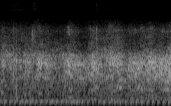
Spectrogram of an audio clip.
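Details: Ducks on a farm quacking together in a steady, dense chorus of harsh nasal calls, with a low engine-like hum running underneath.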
